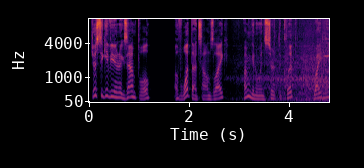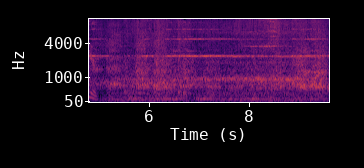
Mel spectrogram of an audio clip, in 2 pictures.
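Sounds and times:
speech: 0:00.0 - 0:06.5
London Underground train wheels screeching: 0:02.8 - 0:09.5.

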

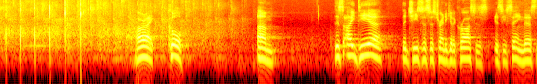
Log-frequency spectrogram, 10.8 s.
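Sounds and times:
applause: 0:00.0 - 0:05.1
speech: 0:02.7 - 0:03.8, 0:05.2 - 0:05.6, 0:06.7 - 0:10.7.

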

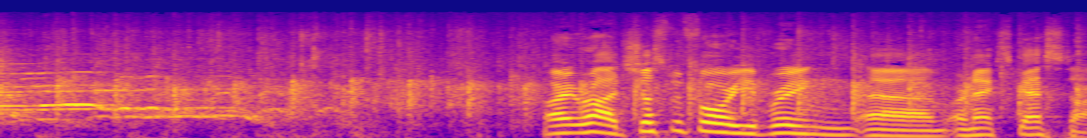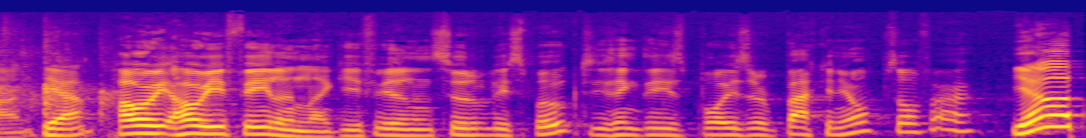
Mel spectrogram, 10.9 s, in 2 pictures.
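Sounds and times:
audience applause: 0:00.0 - 0:06.5
speech: 0:02.7 - 0:10.8.

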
